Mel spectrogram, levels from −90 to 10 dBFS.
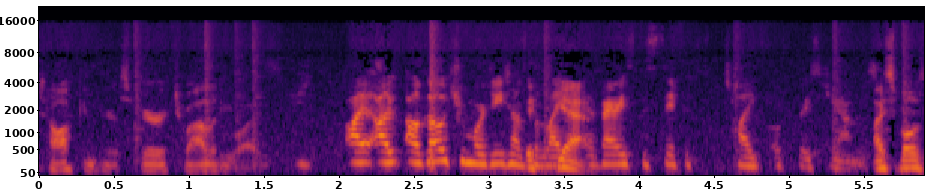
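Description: Noise suppressor artifacts run through the whole clip. The suppressor pulls down the bands it judges to be steady noise by about 17 dB, frame by frame, so the room noise, which sits about 16 dB below the speech, sinks in the gaps and rises again under the talking. On a spectrogram the background appears as a patchy, speckled floor that switches on and off with the speech.

Speech cut by the noise suppressor first appears from 0.27 to 0.72 s, where nearly half a second of soft sound drops by up to about 18 dB. It happens again from 0.9 to 1.53 s, just before "I I will go", with a drop of about 16 dB. After "like yeah a very" it hits from 3.94 to 4.34 s, and the last instance runs from 4.87 to 5.75 s, both about 15 dB down. The suppressor mistook faint speech for noise, so those parts sound swallowed. The waveform shows the envelope collapsing there, and the spectrogram shows faded, missing detail.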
